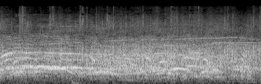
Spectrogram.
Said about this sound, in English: How about a big rebirth round of applause for Kyle?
